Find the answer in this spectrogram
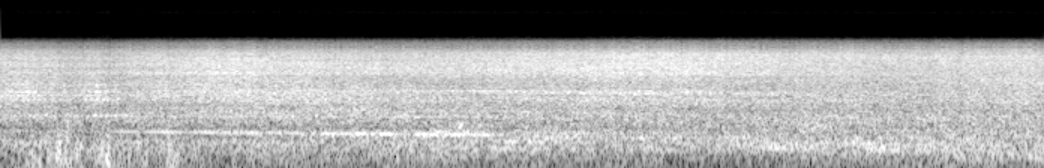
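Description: Freight train hauled by a DB Railion electric locomotive passing close by, with a steady hum for the first half as the locomotive goes past. A long string of tank wagons follows, giving continuous wheel-on-rail rolling noise.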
